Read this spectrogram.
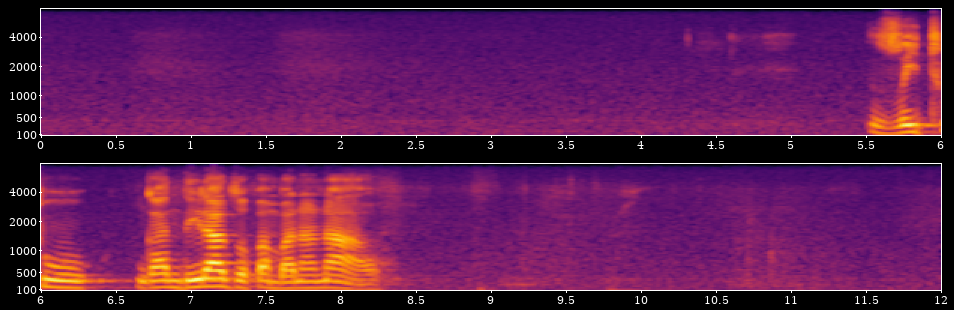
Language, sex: Venda, male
